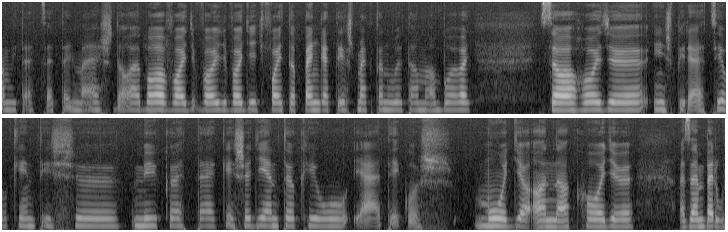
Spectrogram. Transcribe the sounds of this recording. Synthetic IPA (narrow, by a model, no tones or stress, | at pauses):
ɒmit̪ɛ̰t̪sːɛt̪ːɛ̰ɟma̰ːʃd̪ɒ̰lbɒvɒɟvɒɟvɒɟɛcfɒjt̪ɒpɛŋɡɛt̪eːʃt̪mɛkt̪ɒnult̪ɒmɒbːoːlvɒɟ | soːɒlɦo̞ɟøinʃpiɾʔa̰ːt̪sijoːkeːnt̪iʃøːmyːkøt̪ːɛkeːʃɛɟːijɛnt̪ø̞kjoːja̰ːt̪ḛːko̞̰ʃmoːɟːɒʔɒnːɒkho̞ɟø | ɒzɛmbɛɾuː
